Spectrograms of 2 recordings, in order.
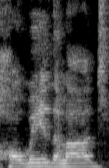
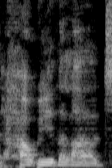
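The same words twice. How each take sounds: First: Put-on slower, Geordie accent. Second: Put-on lowered Sunderland Mackem accent. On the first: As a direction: say it slowly like a Geordie. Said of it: "which is Geordie language". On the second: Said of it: "is like Mackem, like Sunderland accent".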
